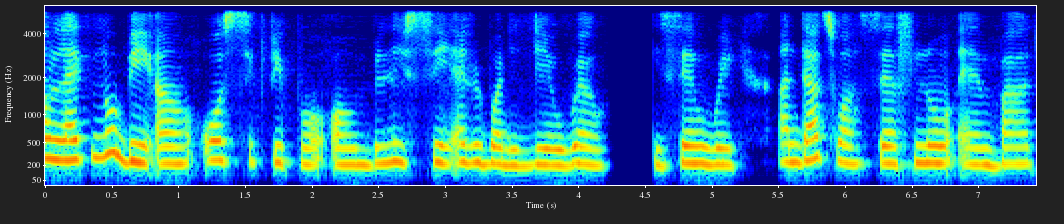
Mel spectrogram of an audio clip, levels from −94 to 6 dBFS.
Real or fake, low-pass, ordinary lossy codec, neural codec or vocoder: fake; 5.4 kHz; none; codec, 16 kHz, 0.7 kbps, FocalCodec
